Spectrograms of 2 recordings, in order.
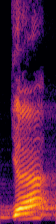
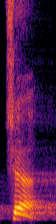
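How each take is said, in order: First: The consonant is voiced, with the breath held back. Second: The consonant is hissy, with breath flowing out. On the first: The speaker calls it right. "Jadi ja, ji, ju, aj, gitu" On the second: The speaker calls it wrong. "nggak boleh baca gini ... mengalir nafas"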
